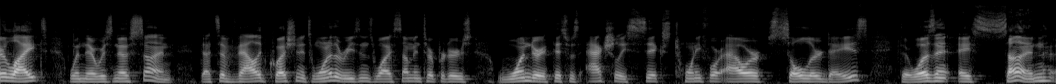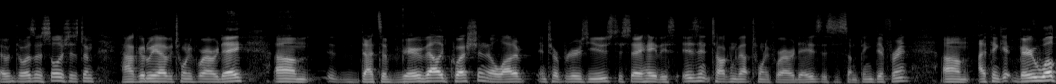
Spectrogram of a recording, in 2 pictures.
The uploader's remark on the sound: Recorded at Emmaus Church in Buford, GA on Wednesday, September 27, 2023.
